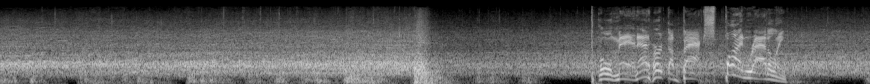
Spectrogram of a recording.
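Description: A crowd cheers and murmurs loudly in a large arena.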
